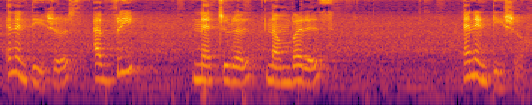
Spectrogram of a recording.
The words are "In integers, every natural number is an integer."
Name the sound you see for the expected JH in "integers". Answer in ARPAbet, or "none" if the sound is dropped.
SH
